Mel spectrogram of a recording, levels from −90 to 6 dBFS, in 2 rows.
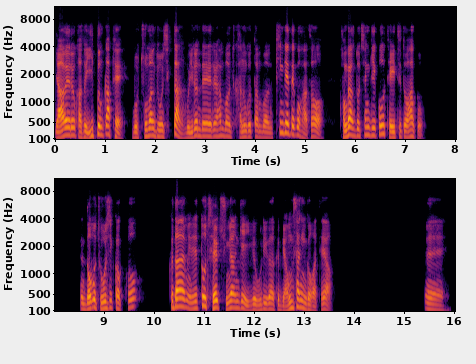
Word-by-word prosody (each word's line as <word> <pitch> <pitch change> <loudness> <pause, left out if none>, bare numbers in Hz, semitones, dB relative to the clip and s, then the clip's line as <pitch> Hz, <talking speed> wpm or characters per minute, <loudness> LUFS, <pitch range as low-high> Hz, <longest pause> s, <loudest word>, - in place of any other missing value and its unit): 야외로 185 +7 +5
가서 140 -4 -1
이쁜 175 - +2
카페 210 0 +1
뭐 130 0 -2
조망 165 +7 +1
좋은 150 -1 -1
식당 135 - +1
뭐 125 0 -3
이런 170 +6 -1
데를 160 -1 0
한번 160 -3 -4
가는 135 +1 -6
것도 150 +1 -3
한번 130 -3 -5
핑계 245 -1 +2
대고 195 -3 +1
가서 150 +2 -3 0.3
건강도 170 +4 +3
챙기고 190 +4 0
데이트도 135 +1 0
하고. 155 -3 -4 1.1
응 135 - -3
너무 150 +7 +5
좋으실 160 +3 -2
것 - - 0
같고 195 +3 -6 0.6
그 - - -1
다음에 195 -5 +6
이제 155 +2 -2
또 220 -1 +6
제일 175 -2 +5
중요한 165 0 -1
게 160 -1 -2
이게 120 +1 -3
우리가 135 +3 -2
그 125 - -8
명상인 155 - -1
것 130 - -1
같아요. 105 -3 -5 1.9
네. 125 -8 -6
155 Hz, 310 characters per minute, -23 LUFS, 135-180 Hz, 1.9 s, 다음에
